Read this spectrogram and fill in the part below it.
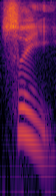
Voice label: "sui4", Taiwanese

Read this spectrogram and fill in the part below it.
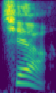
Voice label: "cia4", taiwanese

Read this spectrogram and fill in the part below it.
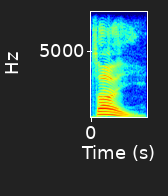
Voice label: "zai4", Taiwanese

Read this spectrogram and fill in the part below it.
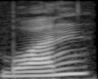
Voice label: "bhuan9", taiwanese

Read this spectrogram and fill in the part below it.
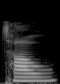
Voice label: "cau2", taiwanese Syllables

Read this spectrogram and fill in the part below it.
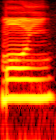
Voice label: "moi1", taiwanese

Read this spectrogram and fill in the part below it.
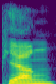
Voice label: "piang2", Taiwanese

